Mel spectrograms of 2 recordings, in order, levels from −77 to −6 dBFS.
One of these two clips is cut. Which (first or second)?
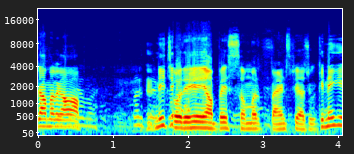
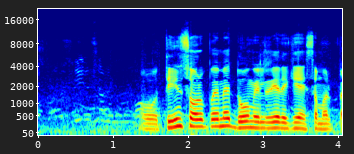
first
